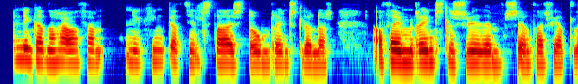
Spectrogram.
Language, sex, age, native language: Icelandic, female, 30-39, Icelandic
